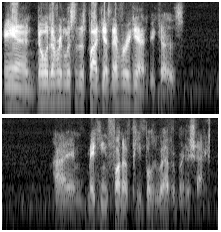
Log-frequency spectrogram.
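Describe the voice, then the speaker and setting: A man's voice: medium pitch, fairly even intonation, fast, bright, forceful tone, dull audio. A man co-hosting a podcast in casual chat, rambling and jokey. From United States. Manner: rambling and jokey, laughs at his own jokes. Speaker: podcast co-host.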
